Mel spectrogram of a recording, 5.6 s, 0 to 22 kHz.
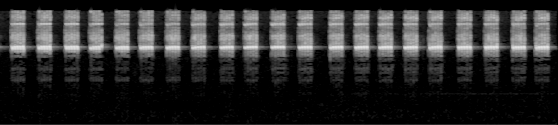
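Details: Crickets chirping at night, recorded live on a Sony PCM D100 field recorder: sharp, high-pitched pulses repeated about four times per second in a steady train, with no other sounds.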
